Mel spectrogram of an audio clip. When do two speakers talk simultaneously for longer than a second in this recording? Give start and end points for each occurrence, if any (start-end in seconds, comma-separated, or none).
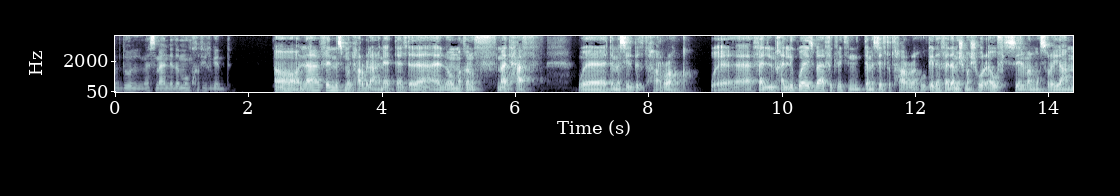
none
